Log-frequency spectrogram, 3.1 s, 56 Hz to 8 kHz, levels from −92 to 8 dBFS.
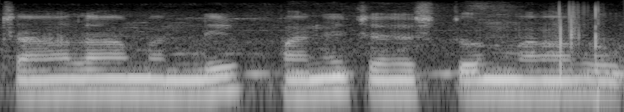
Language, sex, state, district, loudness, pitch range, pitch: Telugu, male, Andhra Pradesh, Sri Satya Sai, -21 LUFS, 115-125 Hz, 120 Hz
